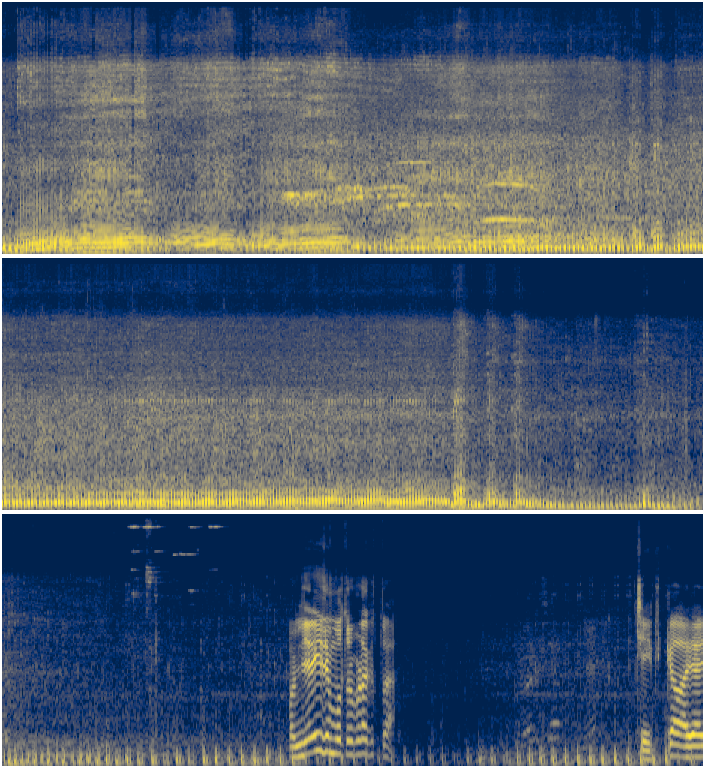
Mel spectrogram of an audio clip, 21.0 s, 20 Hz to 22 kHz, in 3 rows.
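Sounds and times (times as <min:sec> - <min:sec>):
motorcycle engine running: 0:04.8 - 0:21.0.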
